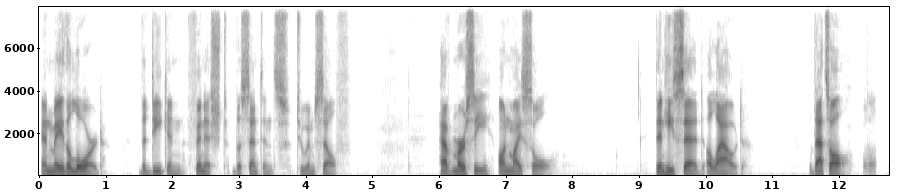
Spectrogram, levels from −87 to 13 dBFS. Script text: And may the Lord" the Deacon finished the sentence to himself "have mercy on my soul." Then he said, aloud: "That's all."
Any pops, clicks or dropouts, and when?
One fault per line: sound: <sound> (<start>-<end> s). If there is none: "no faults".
sound: laugh (12.4-12.6 s)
